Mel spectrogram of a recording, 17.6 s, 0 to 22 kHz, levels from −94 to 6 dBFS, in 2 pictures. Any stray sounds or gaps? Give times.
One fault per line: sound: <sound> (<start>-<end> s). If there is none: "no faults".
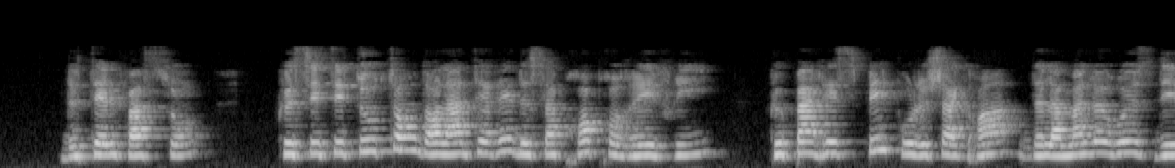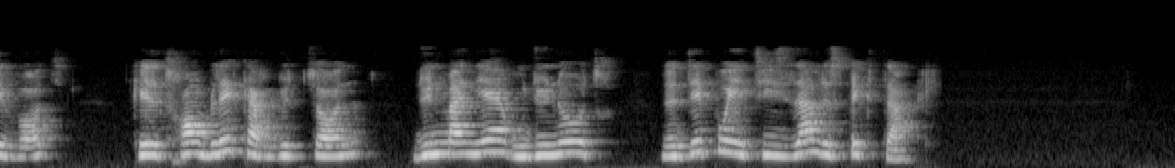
no faults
